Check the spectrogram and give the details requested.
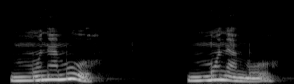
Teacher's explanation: if you want to call someone my love in French we link words together. So amu starts with a vowel and m ends with n.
